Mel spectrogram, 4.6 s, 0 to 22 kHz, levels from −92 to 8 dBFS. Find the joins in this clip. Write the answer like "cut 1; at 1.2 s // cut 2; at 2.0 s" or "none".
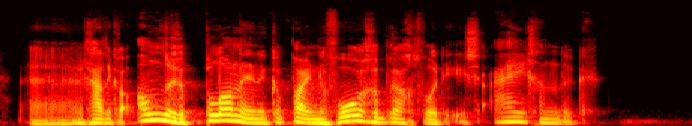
none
